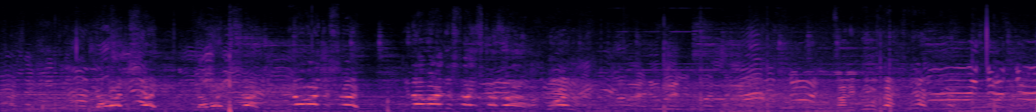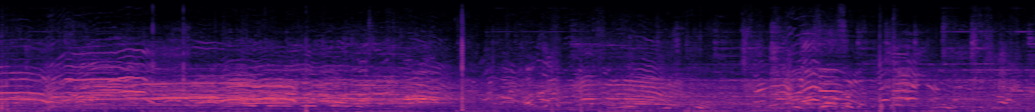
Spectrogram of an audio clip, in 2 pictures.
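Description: Young boys shout and call out to one another across an open outdoor pitch.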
